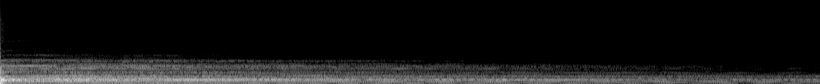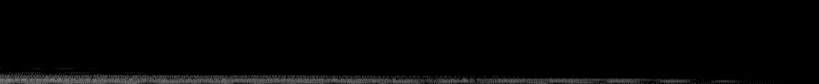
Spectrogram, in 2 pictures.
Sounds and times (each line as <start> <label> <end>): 0.0 Gong Cymbal 9.2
